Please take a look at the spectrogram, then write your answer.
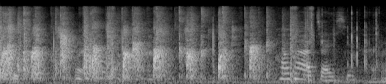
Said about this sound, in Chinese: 俾啲掌声佢先。系啦，系啦。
